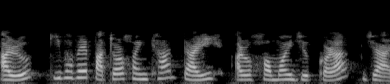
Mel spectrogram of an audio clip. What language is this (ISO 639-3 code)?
asm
